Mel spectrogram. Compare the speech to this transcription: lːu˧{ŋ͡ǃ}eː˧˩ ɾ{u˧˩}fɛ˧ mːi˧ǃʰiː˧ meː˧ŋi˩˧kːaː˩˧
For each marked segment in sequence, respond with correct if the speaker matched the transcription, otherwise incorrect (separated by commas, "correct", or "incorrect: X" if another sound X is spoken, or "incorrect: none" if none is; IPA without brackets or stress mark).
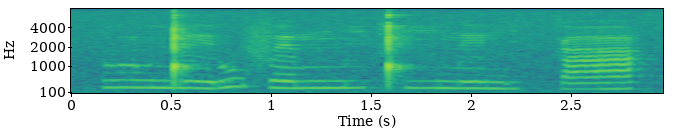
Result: correct, incorrect: u˥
